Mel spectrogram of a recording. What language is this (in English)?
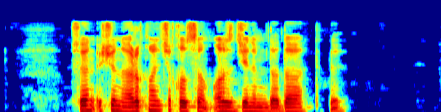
Uyghur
